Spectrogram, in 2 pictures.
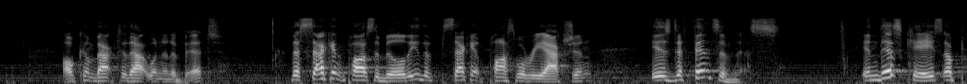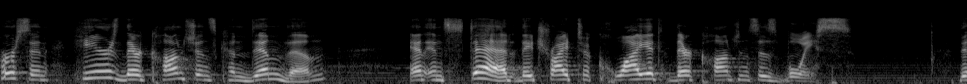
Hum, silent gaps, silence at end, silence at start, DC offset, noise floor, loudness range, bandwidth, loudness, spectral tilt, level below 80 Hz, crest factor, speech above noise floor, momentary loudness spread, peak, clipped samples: none; none; 0 s; 0.65 s; under 0.1%; -56 dBFS; 5 LU; 9.4 kHz; -22 LUFS; -5 dB/octave; -56 dBFS; 20 dB; 34 dB; 15 LU; -2 dBFS; under 0.1%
